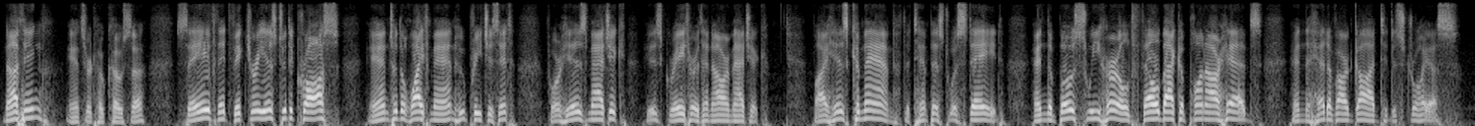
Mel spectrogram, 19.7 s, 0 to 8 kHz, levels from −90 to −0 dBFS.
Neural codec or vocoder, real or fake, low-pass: none; real; 7.2 kHz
